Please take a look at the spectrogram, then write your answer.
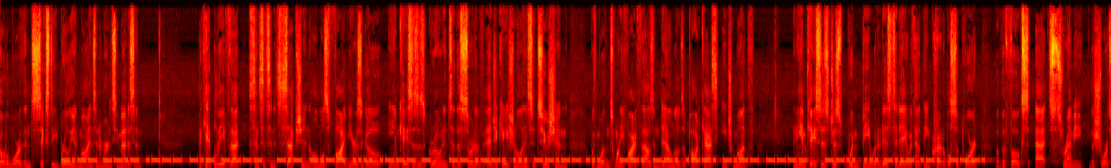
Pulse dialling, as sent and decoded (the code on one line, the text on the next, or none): none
